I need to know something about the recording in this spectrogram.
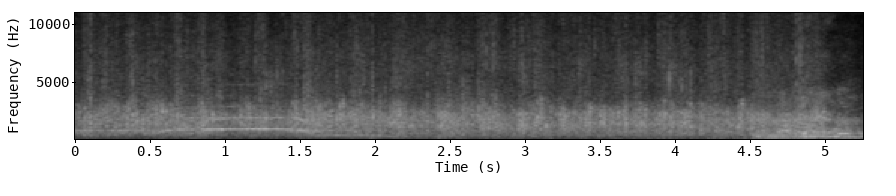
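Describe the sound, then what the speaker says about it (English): An audience at an onstage demonstration breaks into sustained, loud applause that holds evenly throughout, with a faint whistle and scattered cheers mixed into the clapping. "Big round of applause for Kira, everybody."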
